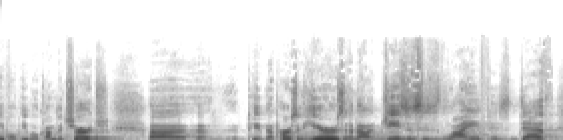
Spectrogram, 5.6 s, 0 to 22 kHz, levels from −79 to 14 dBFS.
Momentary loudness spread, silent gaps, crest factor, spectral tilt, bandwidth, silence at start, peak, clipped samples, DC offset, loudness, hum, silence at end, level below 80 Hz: 15 LU; none; 18 dB; -3.5 dB/octave; 16 kHz; 0 s; -6 dBFS; under 0.1%; under 0.1%; -21 LUFS; none; 0 s; -70 dBFS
